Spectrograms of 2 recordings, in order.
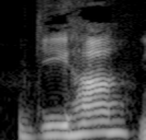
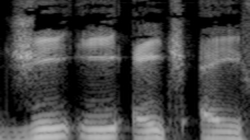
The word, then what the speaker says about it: GEHA: Geisha? – Yeah, I that's how you pronounce it. Geha Field at Arrowhead Stadium.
